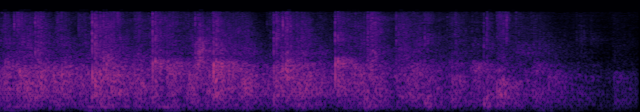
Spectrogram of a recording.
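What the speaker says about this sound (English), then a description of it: "I can see there's some Ontario folks in here too clapping" An audience at Ontario Premier Doug Ford's address to the U.S. Chamber of Commerce claps in a steady, moderate round of applause that swells and then gradually thins out.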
